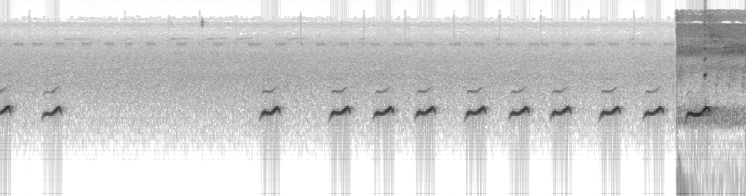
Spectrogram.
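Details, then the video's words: Brown hawk-owl repeating short, upslurred hollow hoots: two notes, a pause of about three seconds, then a steady series of nine, cut off by a sudden loud burst of noise at the end. "Brown Hawk Owl Call | Brown boobook Call"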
